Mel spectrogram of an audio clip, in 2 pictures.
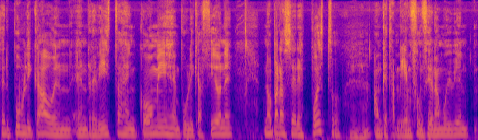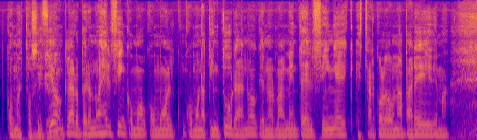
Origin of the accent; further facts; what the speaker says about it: Spain; en 60 años de historia soy el primer español que lo dibuja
